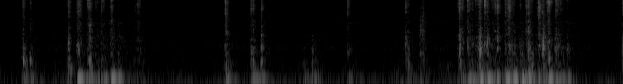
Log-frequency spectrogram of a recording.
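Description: Fingertips of both hands type on the plastic keys of a gold metal laptop keyboard. Quick, bright clicks with a soft low thump come in uneven bursts. A dense flurry of taps near the end is followed by a final lone tap.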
